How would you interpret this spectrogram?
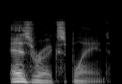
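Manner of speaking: usual speaking voice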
